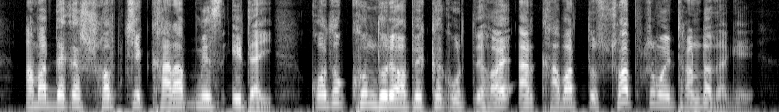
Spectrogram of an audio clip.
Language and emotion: Bengali, angry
